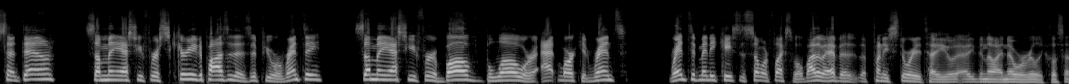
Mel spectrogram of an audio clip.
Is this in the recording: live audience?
yes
